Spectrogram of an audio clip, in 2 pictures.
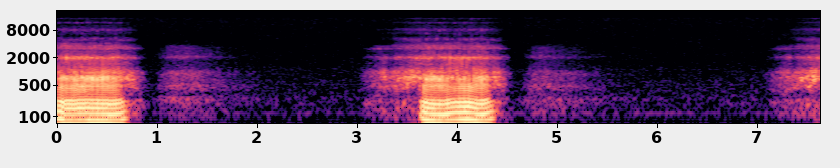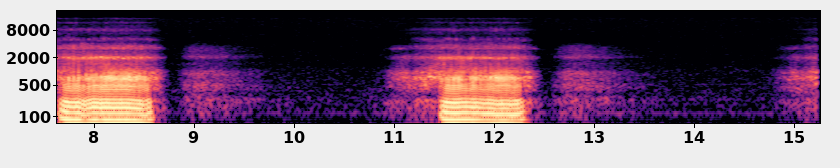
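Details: Snoring recorded for relaxation ASMR: loud, low rattling snores on each in-breath, with softer out-breaths between, about 15 breaths a minute in a quiet room.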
